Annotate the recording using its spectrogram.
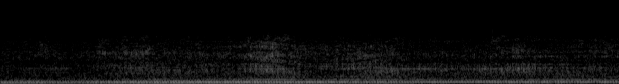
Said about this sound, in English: We'll wait for the plane to go by. Wave at the plane. Anybody wave back?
